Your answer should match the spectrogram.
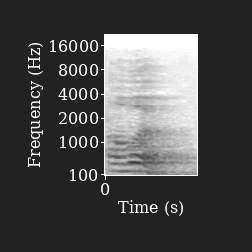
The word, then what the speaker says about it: hour: H is presented in that word, but it is silent. For example, an hour. We cannot say that hour, not. The pronunciation will be an hour.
